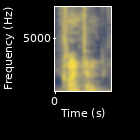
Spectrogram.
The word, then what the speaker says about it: Clinton: It's where the T is sweet and the T is silent. I don't know if people still make that joke or not, but Clinton.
